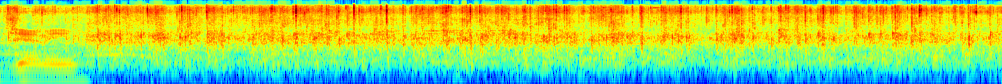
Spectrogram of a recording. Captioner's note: audience applauding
